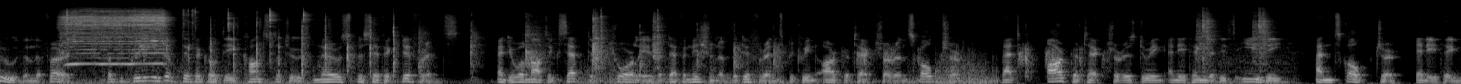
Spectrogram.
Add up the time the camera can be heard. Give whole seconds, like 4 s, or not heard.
5 s.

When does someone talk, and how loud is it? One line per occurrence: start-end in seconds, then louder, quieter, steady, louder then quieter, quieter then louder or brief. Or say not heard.
0.0-14.5 steady.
